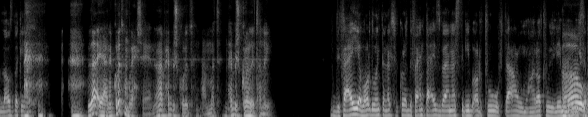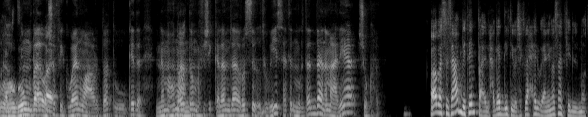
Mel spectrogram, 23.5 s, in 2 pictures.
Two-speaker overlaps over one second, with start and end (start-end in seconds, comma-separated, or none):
11.2-12.9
